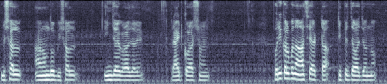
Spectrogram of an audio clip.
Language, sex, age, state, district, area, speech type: Bengali, male, 18-30, West Bengal, Uttar Dinajpur, urban, spontaneous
